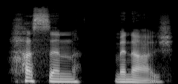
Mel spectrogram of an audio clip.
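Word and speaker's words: Hasan Minhaj: But he said, he said, it's Hassan. It looks like Hassan. It's pronounced Hassan Minaj.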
